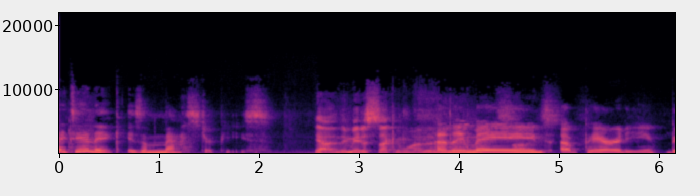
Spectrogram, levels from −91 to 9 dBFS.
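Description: Nothing stood out on listening to the audio.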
